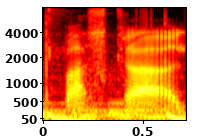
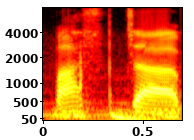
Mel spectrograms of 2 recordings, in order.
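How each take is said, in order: First: It is read with English-like letter sounds. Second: It is read with plain Indonesian letter sounds. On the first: The speaker calls it wrong. "bukan pasca gitu ya" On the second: The speaker calls it right. "harusnya bacanya tetap pasca"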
